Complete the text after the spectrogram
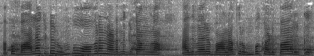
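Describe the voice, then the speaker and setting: A woman voicing an upset, sharp-tongued young wife in a cartoon. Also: high-pitched, level tone, a little fast, a little hiss or hum. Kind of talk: cartoon voice acting.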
